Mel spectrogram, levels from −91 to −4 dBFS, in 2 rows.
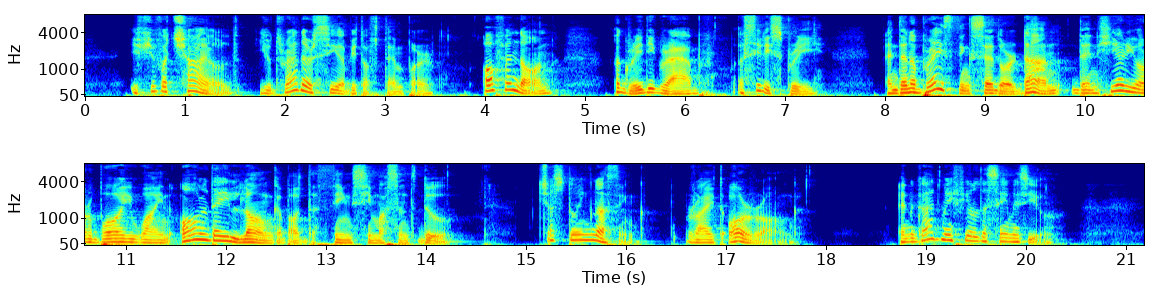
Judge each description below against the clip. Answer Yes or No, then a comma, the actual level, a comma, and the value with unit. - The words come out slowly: No, average, 160 wpm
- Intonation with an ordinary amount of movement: No, wide, 7.8 semitones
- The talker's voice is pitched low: Yes, low, 120 Hz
